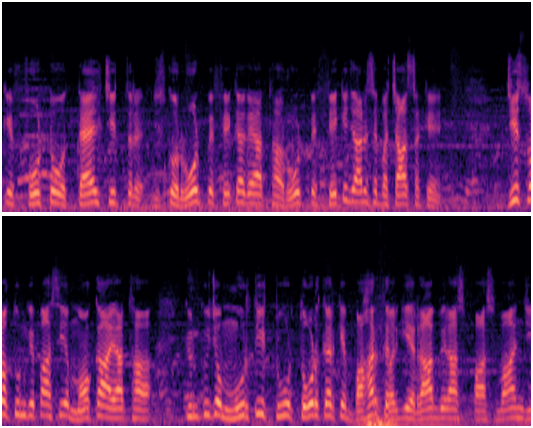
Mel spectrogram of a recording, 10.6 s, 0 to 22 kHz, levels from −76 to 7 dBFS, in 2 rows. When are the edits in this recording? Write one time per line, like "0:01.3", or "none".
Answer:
0:09.2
